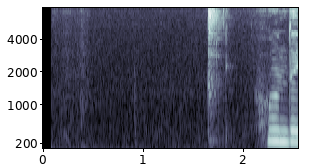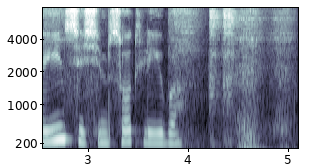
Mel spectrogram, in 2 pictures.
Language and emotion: Russian, neutral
